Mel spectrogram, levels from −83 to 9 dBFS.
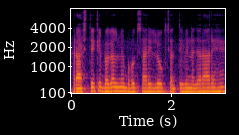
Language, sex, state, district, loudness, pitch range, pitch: Hindi, male, Jharkhand, Ranchi, -17 LUFS, 130-135 Hz, 135 Hz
